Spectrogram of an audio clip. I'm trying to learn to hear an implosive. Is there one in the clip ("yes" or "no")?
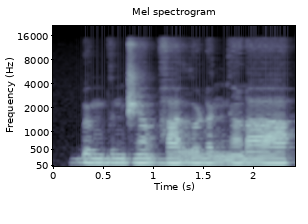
yes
